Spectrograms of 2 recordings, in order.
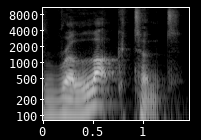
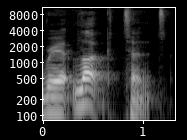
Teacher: the luck part is our stress syllable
